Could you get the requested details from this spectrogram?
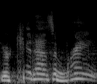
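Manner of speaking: high, proud announcing tone. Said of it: "they looked all proud".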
